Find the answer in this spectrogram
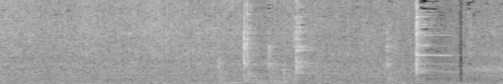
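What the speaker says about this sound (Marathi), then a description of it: "थोडी कोथिंबीर घालून घेऊया आणि ती मसाल्यांमध्ये भाजून घेऊया आपण" Coriander frying in hot oil with spices for a brinjal and potato dry curry, giving a steady low sizzle with a few soft stirring clinks and scrapes, close and continuous.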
